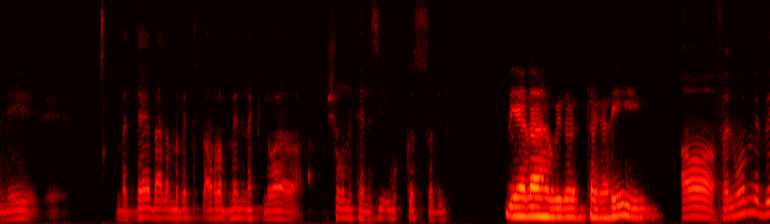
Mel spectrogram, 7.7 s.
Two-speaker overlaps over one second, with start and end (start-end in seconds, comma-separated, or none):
none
